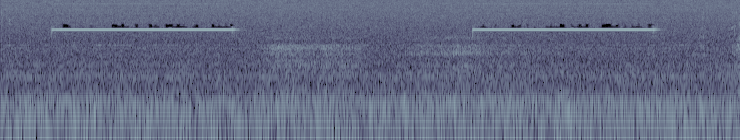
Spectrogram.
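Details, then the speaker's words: Two long, steady high beeps repeating over room hum; an enteral feeding pump alarm from a hospitalised patient's nasal feeding tube, placed to bypass the stomach after over two weeks of being unable to eat or drink. "n station my uh feeding tube is beeping I'm sorry what was that feed pump beeping okay I'll let your nurse know"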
